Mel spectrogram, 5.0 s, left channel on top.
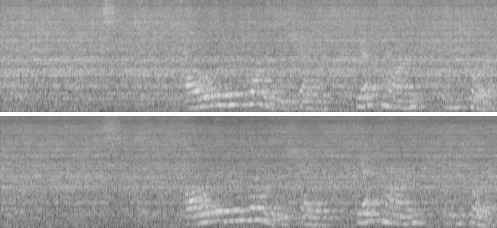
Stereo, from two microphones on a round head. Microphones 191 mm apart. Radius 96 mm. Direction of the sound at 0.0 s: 35° left (ahead or behind).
